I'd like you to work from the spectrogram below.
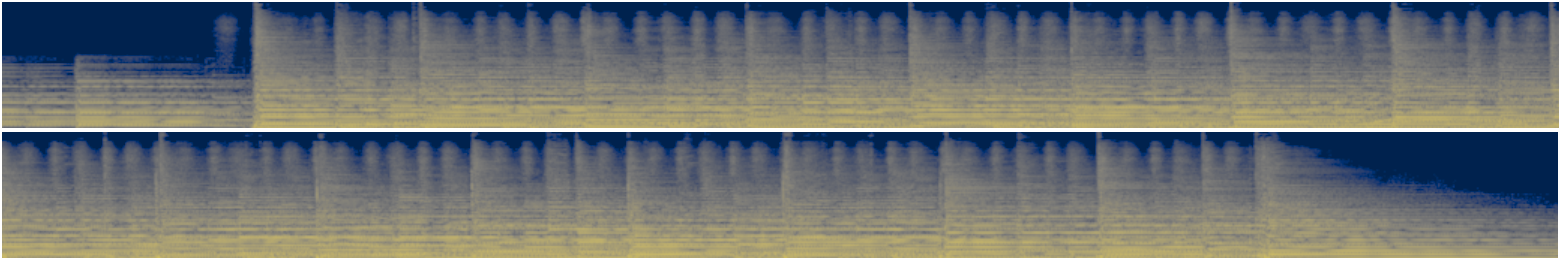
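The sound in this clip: Original music written for a live evening of stories and songs inspired by the Tillamook Burn, a dense, effects-heavy piece with a steady rhythmic pulse that kicks in after a short quiet intro and ends on a sustained tail.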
